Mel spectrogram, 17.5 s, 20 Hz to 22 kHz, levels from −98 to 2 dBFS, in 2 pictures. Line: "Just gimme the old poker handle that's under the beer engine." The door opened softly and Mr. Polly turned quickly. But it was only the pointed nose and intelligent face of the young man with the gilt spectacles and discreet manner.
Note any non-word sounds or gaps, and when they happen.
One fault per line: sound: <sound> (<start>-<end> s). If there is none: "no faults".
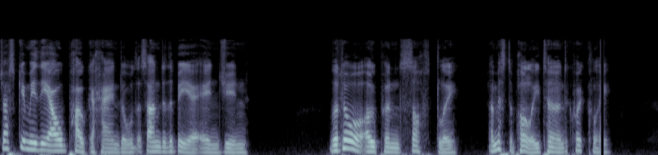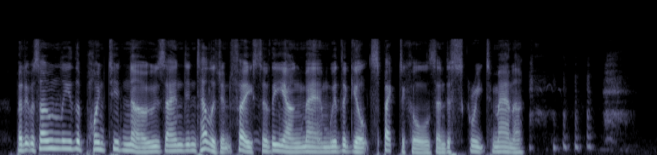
sound: dropout (8.0-8.1 s)
sound: laugh (15.8-17.4 s)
